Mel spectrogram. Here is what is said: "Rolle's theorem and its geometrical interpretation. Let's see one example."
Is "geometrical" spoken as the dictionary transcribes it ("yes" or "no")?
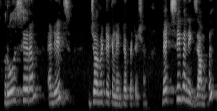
yes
